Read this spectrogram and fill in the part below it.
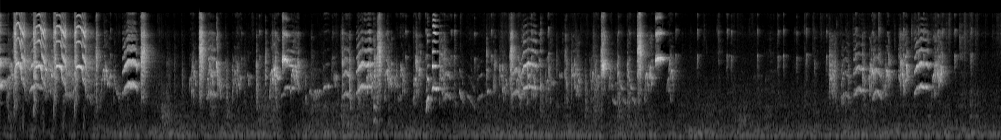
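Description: A parrot squawks, whistles and chatters loudly close by.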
